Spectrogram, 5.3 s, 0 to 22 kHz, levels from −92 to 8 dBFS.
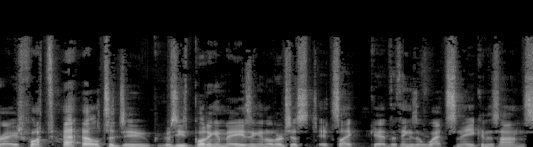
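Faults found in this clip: Compressed frames skipped, decoder side: whole coded frames missing or rejected as damaged, so playback jumps ahead. Speech loses roughly a second at 1.66–1.70 s and about 0.7 s at 2.86–2.88 s. Each gap is consistent with about 20 and about 15 frames of 42.7 ms each.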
